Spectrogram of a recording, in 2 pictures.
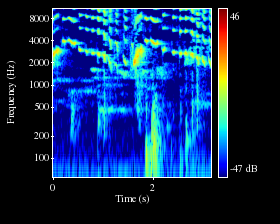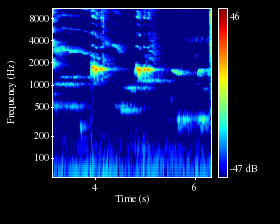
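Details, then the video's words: Caged young white-rumped shama just out of juvenile plumage, singing loud fill-in material while perched in one spot: rapid bursts of sharp, falling notes in quick succession, then short whistled phrases with pauses between. "Murai Gacor Muda Lepas Troto Muntah Isian Main Satu Tirik"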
